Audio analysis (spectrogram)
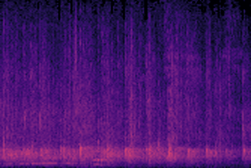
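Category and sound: crowd, audience applause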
